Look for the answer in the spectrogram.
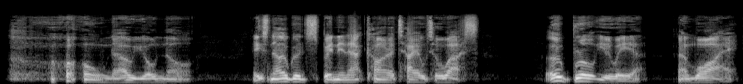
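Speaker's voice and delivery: a man's scoffing voice; lightly voiced doubting man; gruff stranger. A narrator's reading. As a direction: brush off their story. Man disbelieving the children.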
